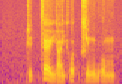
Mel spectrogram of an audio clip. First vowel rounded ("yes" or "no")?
no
